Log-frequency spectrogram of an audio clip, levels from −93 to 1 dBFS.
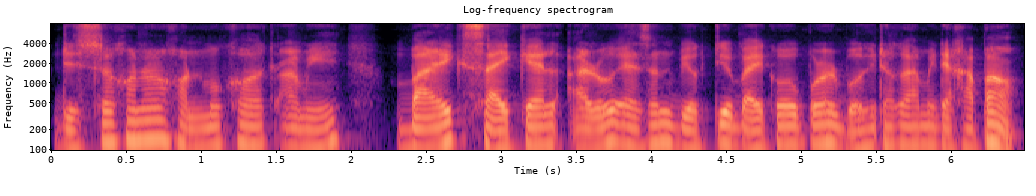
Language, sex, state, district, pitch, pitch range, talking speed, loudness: Assamese, male, Assam, Sonitpur, 110 Hz, 100-120 Hz, 150 wpm, -21 LUFS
